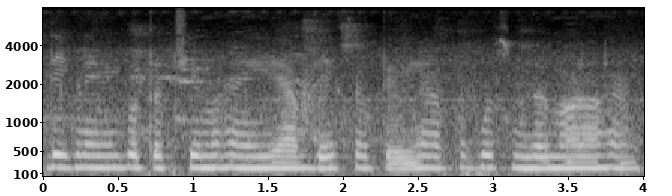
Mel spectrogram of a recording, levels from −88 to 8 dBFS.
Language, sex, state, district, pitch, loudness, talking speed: Hindi, female, Haryana, Jhajjar, 200 Hz, -14 LUFS, 240 wpm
